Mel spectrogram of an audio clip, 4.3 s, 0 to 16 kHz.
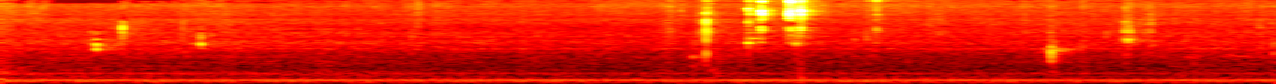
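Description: Faint scratching of a stiff, nearly dry paintbrush swept over a textured 3D-printed resin base, with a few soft scrapes a little past halfway, over a low steady hum.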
